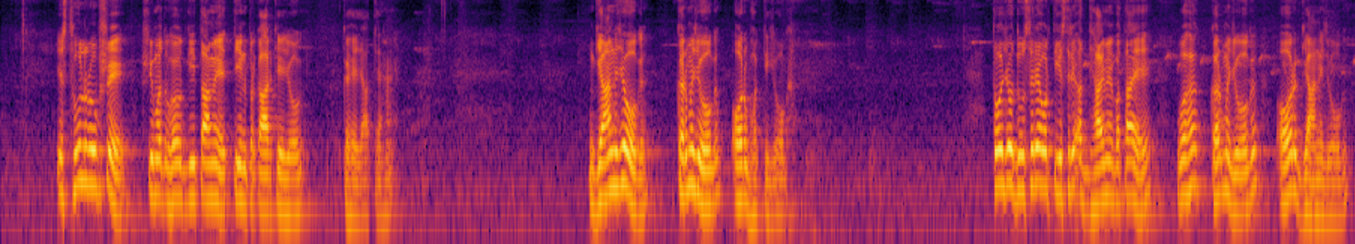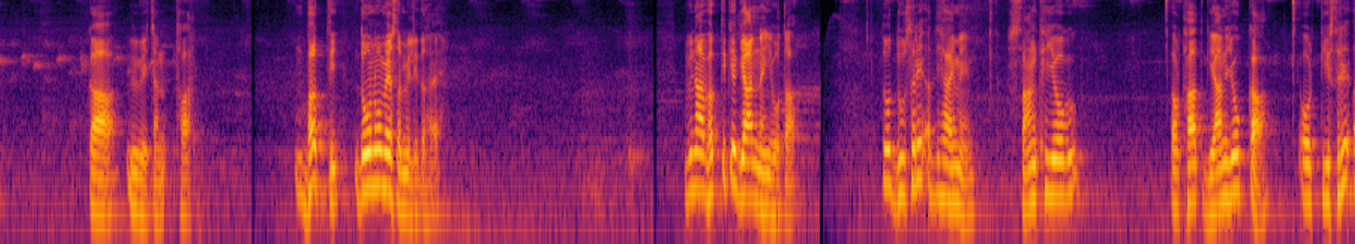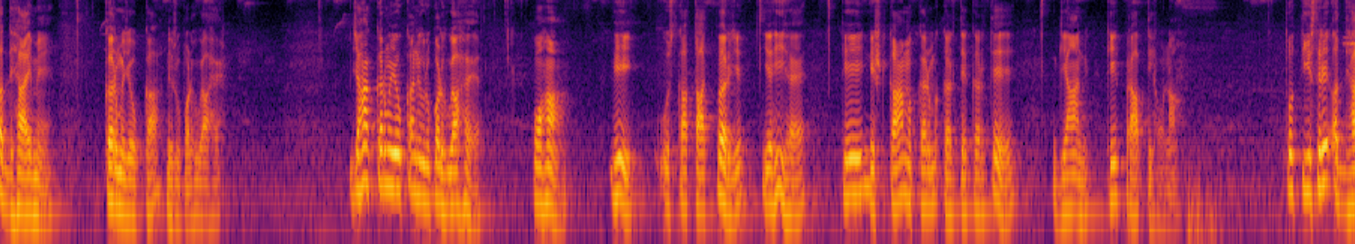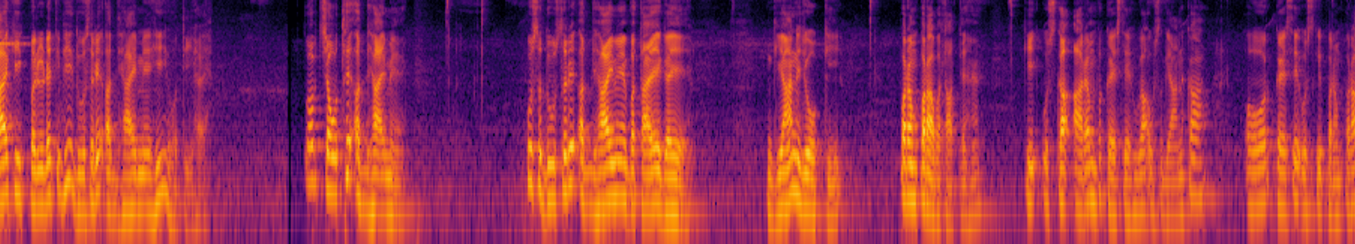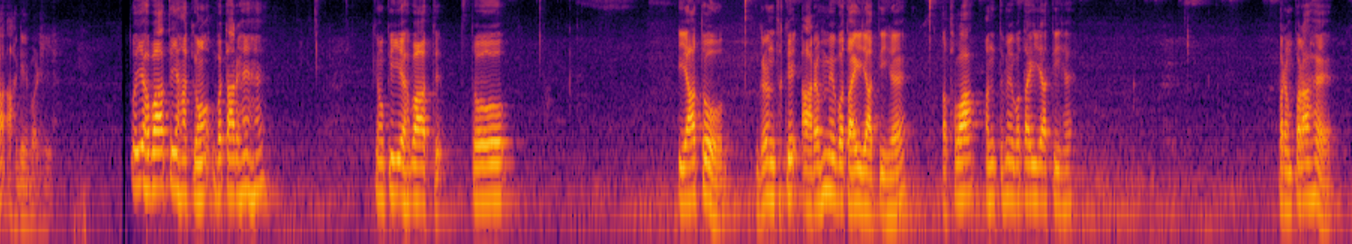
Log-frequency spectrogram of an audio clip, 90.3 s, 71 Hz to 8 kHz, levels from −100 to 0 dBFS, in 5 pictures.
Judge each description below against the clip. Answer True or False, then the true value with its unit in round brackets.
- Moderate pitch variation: False (5.7 semitones)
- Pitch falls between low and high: True (155 Hz)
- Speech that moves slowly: True (105 wpm)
